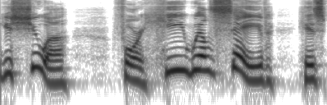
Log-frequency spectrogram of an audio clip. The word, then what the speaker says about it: Yeshua: weird however is that some believers who prefer to not call him Jesus don't even call him Yeshua but instead call him yahshua or yahushua or some other kind of linguistically incoherent pseudo-hebrew and I don't say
